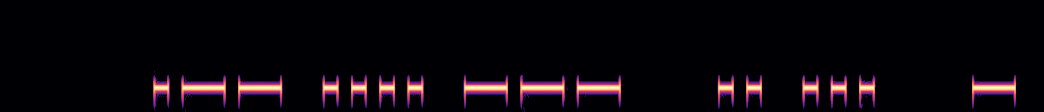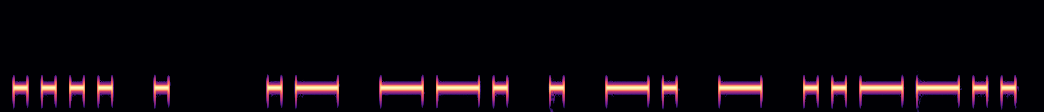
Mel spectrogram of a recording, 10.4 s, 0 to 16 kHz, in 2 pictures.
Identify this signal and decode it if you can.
Morse code, heard as a keyed tone, about 17 wpm, 700 Hz. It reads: WHO IS THE AGENT?
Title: Sentences from Top 1600 Words 17wpm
